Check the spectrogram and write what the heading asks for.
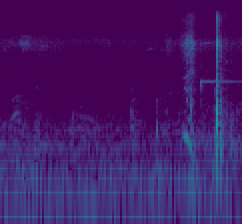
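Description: Faint, distant voices of people out on the ground, with a short call near the end that falls in pitch.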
